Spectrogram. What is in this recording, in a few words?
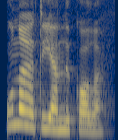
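"уна-ӧ тіянлы колӧ", Komi, female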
